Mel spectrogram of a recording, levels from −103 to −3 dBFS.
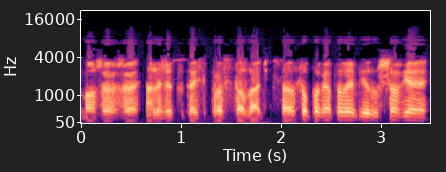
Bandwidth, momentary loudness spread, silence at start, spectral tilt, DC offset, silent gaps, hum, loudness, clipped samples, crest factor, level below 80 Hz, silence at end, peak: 9 kHz; 4 LU; 0.05 s; -3.5 dB/octave; under 0.1%; none; none; -15 LUFS; under 0.1%; 14 dB; -62 dBFS; 0.05 s; 0 dBFS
